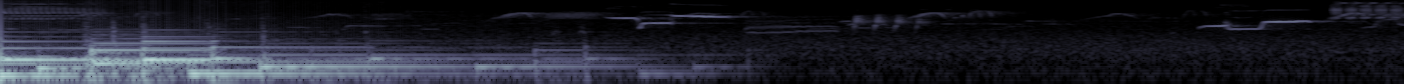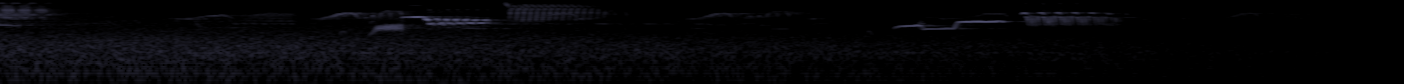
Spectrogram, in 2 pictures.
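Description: Background music with sustained notes fading out over the first few seconds, followed by a few scattered bird chirps, short rising and hooked notes spaced a few seconds apart.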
